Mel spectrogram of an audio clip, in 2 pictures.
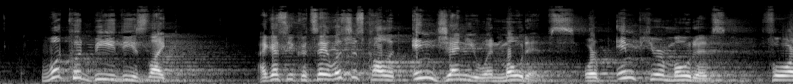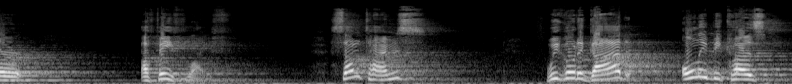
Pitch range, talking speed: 155-225 Hz, 115 wpm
